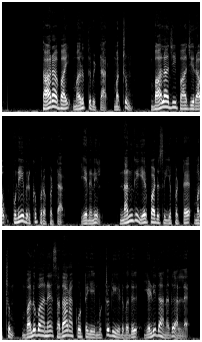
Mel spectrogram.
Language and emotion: Tamil, neutral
